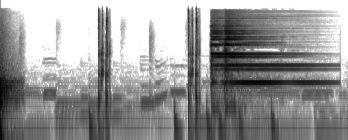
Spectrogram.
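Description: Subscribe-button animation sound effects: a sharp pop, then two pairs of quick clicks, then a bright bell ding about two and a half seconds in that rings out and fades near the end.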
